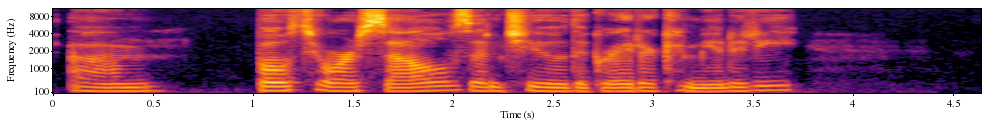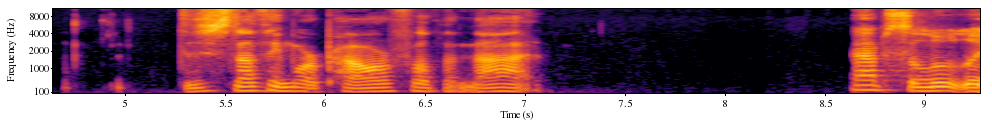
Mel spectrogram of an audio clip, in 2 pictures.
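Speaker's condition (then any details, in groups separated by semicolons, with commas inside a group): No condition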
